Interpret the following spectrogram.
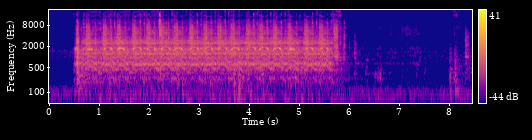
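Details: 1947 International Harvester TD-9 gas-start diesel crawler, third start attempt after magneto rebuild: about five seconds of steady fast cranking with no catch; won't fire, bad battery connection noted, timing later found possibly 180° out.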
